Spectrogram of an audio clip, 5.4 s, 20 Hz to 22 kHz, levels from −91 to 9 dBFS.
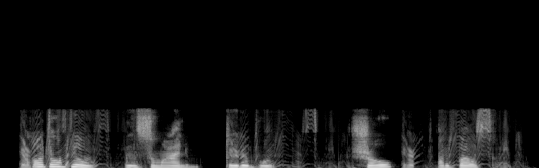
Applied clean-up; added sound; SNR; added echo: neural mask model DeepFilterNet 3.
